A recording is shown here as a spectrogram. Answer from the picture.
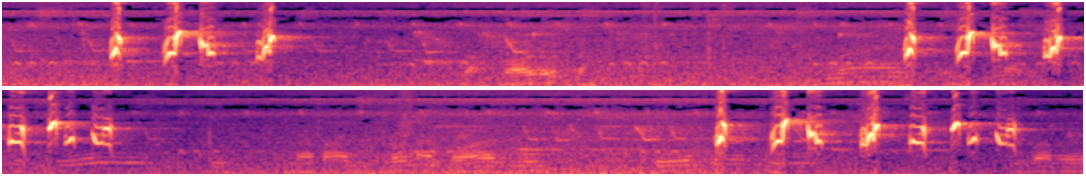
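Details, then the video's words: Bulbul in rainy weather giving a lure song: three bursts of rapid, bright, bubbly whistled notes about four seconds apart, with quieter chattering birds between them. "Suara pikat merbah lekir gacor"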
